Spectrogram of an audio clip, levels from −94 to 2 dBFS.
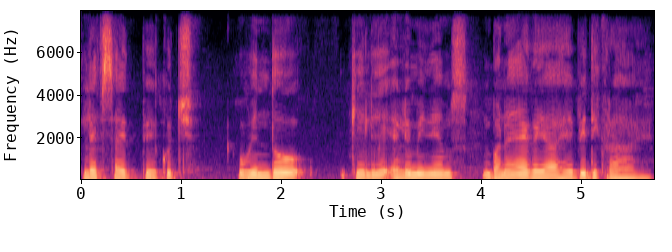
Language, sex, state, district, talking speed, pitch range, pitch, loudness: Hindi, male, Arunachal Pradesh, Lower Dibang Valley, 165 wpm, 145-155 Hz, 150 Hz, -15 LUFS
